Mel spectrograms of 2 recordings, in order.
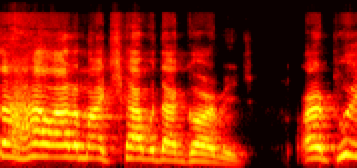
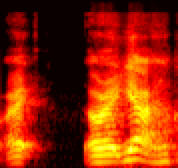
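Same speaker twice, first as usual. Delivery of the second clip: ordinary delivery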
